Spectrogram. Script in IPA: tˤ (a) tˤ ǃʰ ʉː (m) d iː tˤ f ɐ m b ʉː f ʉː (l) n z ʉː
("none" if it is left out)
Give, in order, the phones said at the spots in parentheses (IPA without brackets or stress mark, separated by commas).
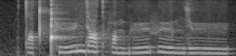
ɑ, n, l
